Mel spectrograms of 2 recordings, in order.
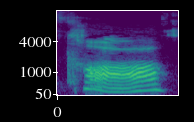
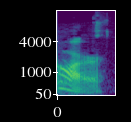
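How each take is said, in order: First: It is said in a British accent. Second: It is said in an American accent.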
